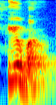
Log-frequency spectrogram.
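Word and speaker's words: über: See, Uber. Uber. Uber. Uber. Whenever er will come at the end of the word, then we are pronouncing it as er.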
